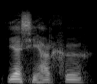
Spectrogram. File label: "yasi harxw", Apatani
